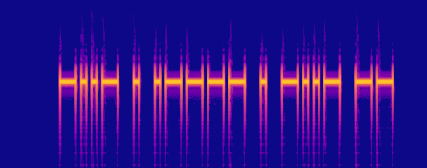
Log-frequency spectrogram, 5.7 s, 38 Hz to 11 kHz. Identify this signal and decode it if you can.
Morse code, heard as a keyed tone, about 17 wpm, 700 Hz. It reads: XE1EXM
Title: DXCC-100 Call Signs - 6 Characters - Repeated 3x - 17wpm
